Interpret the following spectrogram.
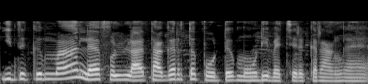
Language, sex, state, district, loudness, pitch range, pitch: Tamil, female, Tamil Nadu, Nilgiris, -16 LUFS, 175-245 Hz, 200 Hz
